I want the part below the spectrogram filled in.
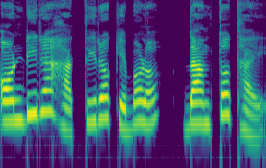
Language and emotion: Odia, neutral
